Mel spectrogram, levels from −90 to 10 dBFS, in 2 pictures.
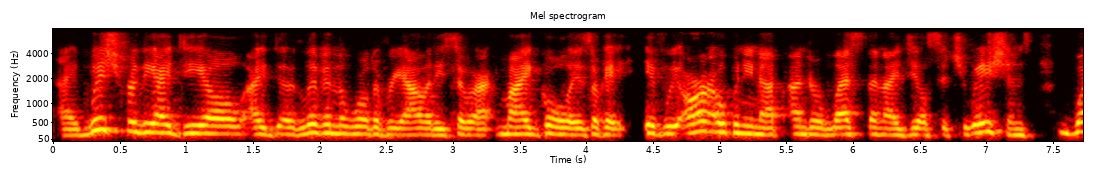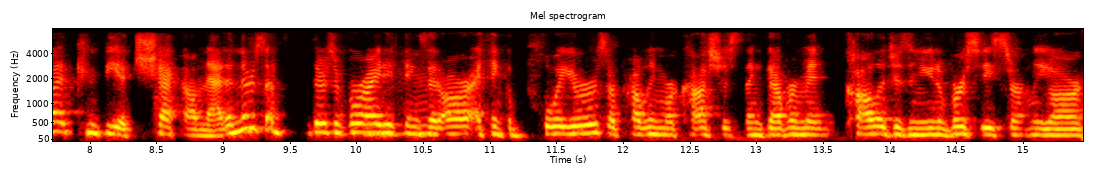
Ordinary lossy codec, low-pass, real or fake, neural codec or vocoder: AAC, 48 kbps; 7.2 kHz; real; none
